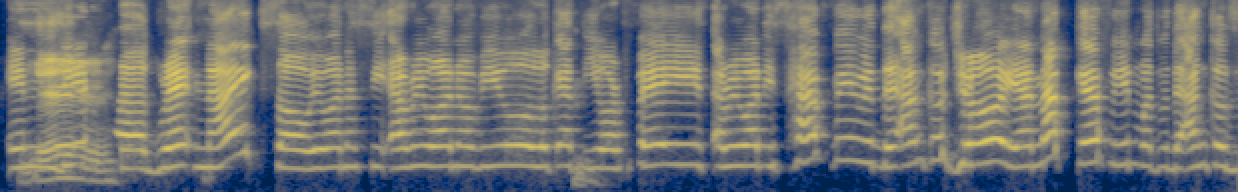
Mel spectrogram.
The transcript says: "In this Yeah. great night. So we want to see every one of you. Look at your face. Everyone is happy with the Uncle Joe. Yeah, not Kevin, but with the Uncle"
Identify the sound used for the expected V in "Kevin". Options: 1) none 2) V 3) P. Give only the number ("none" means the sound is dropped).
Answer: 3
